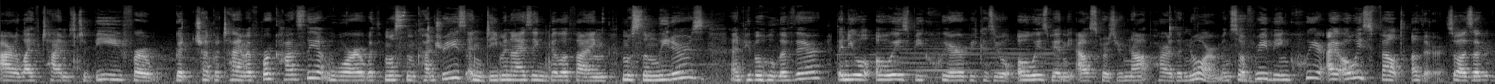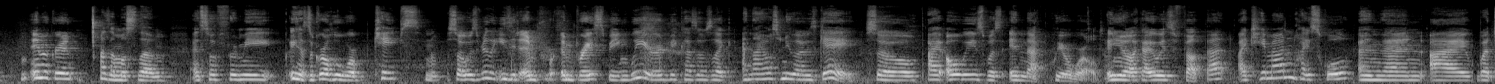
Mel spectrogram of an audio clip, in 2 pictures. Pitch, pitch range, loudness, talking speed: 210 Hz, 190-235 Hz, -19 LUFS, 245 wpm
